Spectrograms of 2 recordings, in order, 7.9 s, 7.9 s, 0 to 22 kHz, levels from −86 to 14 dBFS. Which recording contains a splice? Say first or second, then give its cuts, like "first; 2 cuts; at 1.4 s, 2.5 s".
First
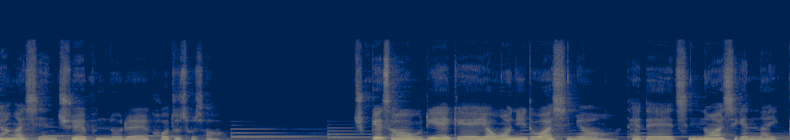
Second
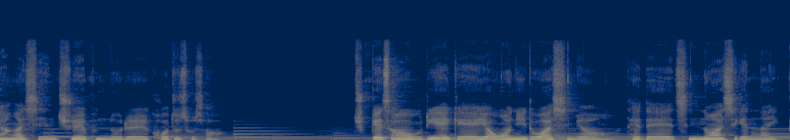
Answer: second; 2 cuts; at 2.3 s, 3.7 s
